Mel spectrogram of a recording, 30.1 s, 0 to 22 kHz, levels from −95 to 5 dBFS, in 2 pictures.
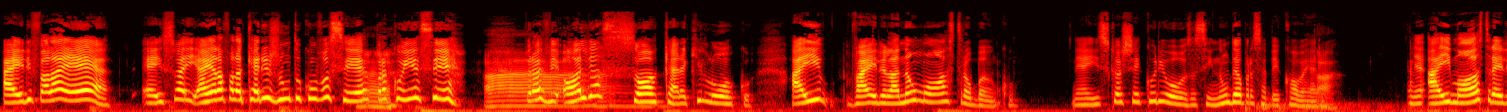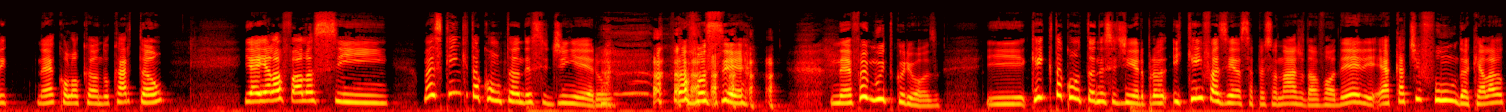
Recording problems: none

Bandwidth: 14.5 kHz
